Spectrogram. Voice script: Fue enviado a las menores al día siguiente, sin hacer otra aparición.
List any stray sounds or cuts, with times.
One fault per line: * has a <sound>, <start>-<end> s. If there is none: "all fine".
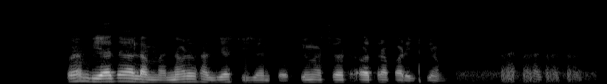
* has a laugh, 5.0-5.8 s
